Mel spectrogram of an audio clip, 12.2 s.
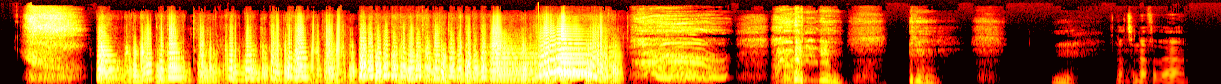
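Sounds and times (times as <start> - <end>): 
note-accurate arpeggios: 1.0 - 6.2.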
